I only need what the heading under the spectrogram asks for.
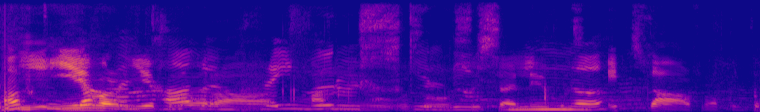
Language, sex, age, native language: Icelandic, male, 13, Icelandic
